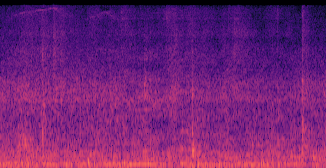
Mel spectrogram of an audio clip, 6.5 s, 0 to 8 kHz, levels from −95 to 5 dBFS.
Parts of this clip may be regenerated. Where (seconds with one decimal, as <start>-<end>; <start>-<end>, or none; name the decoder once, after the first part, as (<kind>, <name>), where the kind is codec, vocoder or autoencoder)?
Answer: 2.5-5.8 (codec, SNAC)

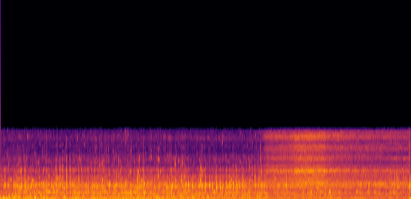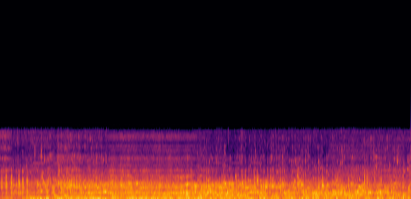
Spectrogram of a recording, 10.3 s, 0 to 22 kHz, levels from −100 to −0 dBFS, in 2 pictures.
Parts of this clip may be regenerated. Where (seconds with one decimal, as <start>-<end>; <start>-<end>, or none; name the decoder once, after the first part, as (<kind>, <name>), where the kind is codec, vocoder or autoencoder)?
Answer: 6.5-7.6 (codec, SNAC)

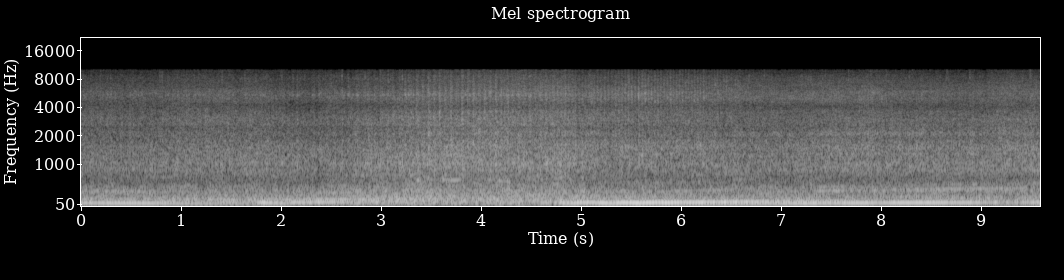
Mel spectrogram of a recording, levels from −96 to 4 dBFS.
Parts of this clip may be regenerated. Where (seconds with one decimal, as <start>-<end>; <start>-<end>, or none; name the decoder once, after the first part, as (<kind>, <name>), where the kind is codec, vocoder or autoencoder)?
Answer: none

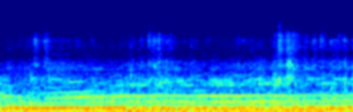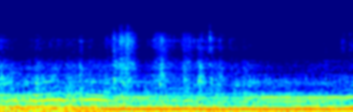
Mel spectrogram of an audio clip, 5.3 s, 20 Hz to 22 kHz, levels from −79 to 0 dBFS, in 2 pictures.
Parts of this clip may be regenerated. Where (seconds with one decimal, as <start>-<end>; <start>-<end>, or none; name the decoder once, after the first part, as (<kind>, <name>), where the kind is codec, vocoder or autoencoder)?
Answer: 4.5-5.3 (codec, SNAC)

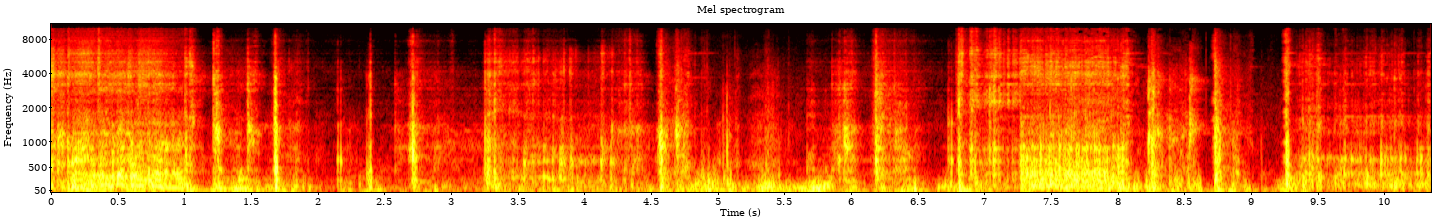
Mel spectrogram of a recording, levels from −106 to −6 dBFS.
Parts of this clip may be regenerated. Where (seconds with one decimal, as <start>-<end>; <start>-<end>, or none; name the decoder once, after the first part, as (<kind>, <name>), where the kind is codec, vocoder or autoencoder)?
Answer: 0.0-4.6 (codec, SNAC); 5.6-6.9

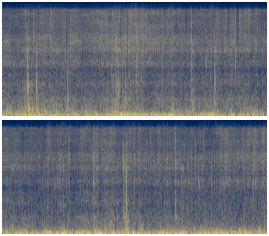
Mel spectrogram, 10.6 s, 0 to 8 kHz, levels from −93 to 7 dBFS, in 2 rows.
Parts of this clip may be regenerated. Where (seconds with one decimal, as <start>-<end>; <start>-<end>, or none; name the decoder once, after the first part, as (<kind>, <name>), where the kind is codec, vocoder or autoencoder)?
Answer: 0.0-6.0 (codec, SNAC); 6.6-8.9

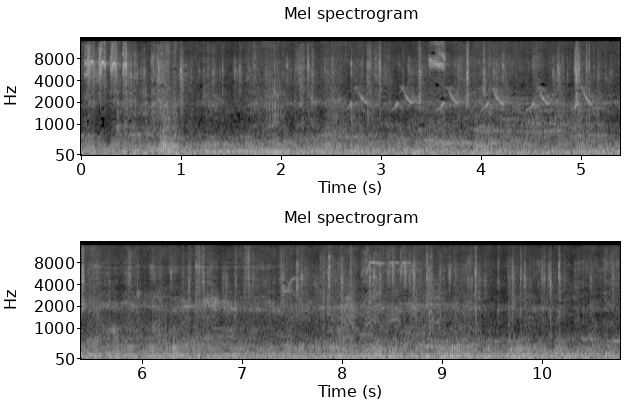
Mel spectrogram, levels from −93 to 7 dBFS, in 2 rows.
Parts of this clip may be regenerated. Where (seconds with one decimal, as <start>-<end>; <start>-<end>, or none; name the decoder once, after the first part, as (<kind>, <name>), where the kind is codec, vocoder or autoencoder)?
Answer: 5.5-7.4 (codec, SNAC)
